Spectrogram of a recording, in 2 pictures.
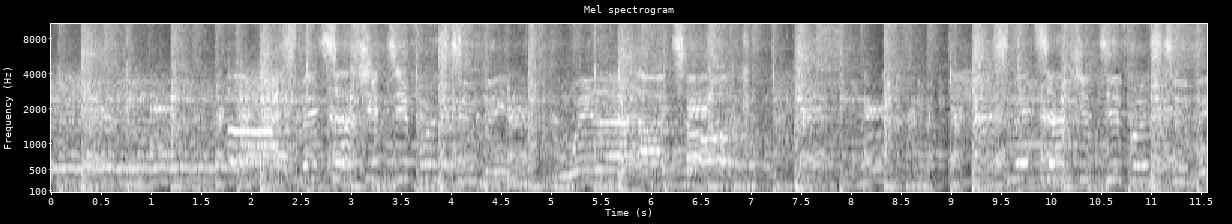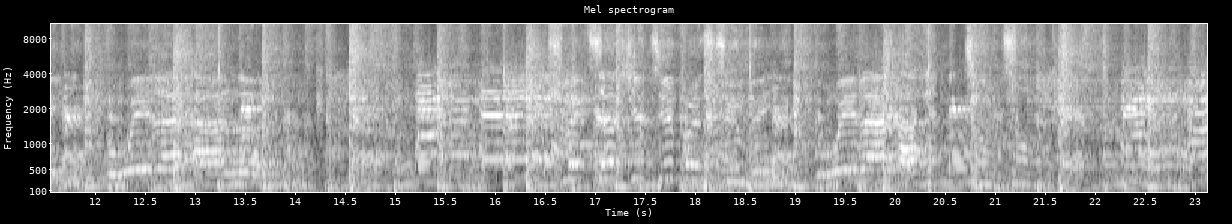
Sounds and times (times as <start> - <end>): Music: 0.0 - 23.1.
